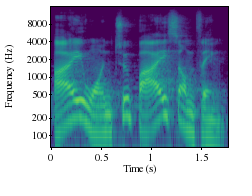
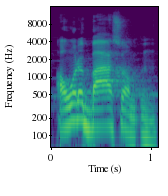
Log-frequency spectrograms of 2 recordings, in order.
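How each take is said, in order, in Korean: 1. 'I'와 'buy'는 끝이 미끄러지는 완전한 모음이에요. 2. 'I'와 'buy'는 평평한 'ah' 모음이에요. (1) "이렇게 하면 되는데" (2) "왜 자꾸 아, 바 막 이러냐고"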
